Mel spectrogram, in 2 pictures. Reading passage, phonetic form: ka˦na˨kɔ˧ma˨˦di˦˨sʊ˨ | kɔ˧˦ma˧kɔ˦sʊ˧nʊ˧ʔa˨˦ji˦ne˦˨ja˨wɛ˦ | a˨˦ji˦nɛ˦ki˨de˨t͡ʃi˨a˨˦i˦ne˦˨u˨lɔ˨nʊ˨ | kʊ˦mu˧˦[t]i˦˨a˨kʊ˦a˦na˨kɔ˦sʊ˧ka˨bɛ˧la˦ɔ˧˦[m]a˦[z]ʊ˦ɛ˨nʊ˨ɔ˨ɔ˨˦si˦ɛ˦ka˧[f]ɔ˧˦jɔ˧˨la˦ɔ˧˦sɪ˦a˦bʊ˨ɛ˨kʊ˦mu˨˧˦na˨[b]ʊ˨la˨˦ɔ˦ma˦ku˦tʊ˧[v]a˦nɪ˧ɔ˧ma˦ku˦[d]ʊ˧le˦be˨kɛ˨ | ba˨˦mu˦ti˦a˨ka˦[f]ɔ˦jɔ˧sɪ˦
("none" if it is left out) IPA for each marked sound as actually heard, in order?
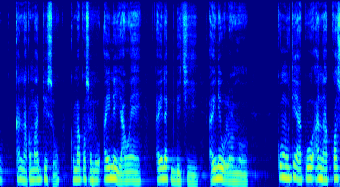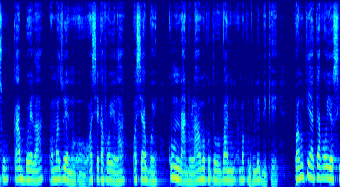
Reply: t, m, z, f, d, v, t, f

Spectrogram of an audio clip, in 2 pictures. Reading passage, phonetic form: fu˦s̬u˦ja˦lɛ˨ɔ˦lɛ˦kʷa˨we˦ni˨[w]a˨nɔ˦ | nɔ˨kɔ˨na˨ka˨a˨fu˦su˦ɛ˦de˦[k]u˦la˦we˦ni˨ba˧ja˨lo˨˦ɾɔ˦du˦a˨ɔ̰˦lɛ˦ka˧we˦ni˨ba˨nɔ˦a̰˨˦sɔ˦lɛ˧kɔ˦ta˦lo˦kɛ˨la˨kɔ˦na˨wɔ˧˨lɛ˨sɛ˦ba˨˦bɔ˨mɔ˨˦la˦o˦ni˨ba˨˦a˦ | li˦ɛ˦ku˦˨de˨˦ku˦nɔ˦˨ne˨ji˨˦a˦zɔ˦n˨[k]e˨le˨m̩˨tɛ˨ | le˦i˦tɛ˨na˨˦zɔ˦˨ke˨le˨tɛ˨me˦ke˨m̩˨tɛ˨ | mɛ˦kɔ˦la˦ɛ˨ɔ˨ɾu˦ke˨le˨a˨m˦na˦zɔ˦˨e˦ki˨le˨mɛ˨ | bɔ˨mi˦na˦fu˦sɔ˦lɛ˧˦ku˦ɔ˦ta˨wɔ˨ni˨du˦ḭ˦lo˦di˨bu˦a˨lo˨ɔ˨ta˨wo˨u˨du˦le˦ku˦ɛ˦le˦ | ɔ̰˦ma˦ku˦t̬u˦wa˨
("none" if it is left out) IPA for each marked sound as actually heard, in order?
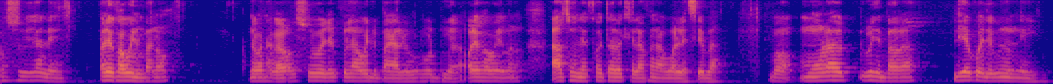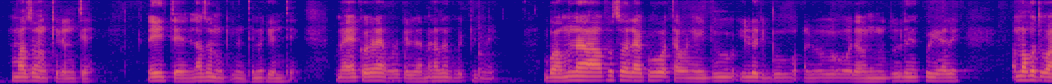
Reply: b, k, k

